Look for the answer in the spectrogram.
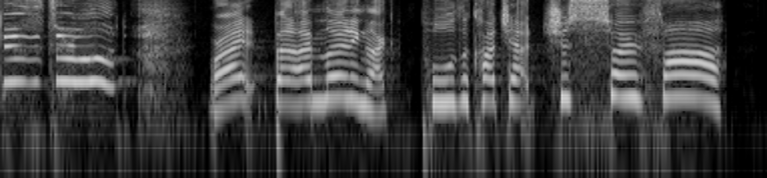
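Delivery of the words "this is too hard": mock bursting into tears, very high. Retelling stalling on a hill start and bursting into tears: imitating own past crying. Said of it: "I burst into tears".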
